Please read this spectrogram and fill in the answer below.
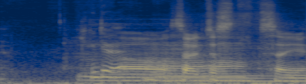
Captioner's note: anxious groan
